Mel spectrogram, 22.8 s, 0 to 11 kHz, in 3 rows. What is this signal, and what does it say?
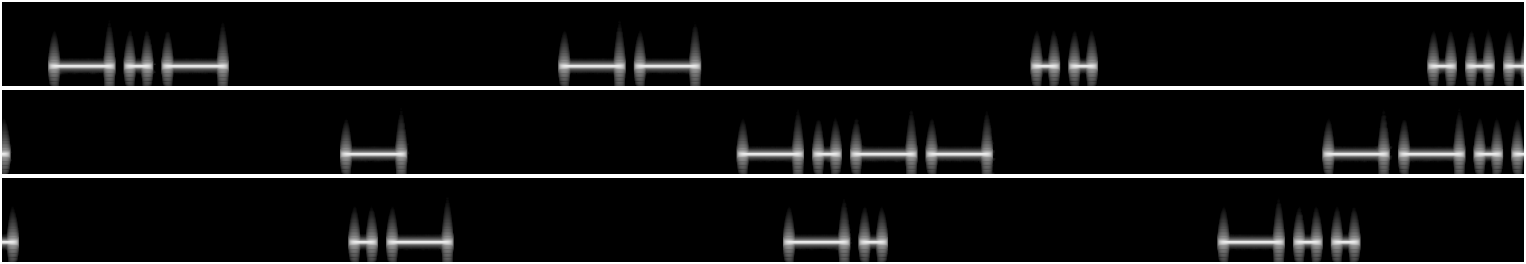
Morse code, heard as a keyed tone, about 13 wpm, spaced as for 4 wpm, 800 Hz. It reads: KMIST YZAND
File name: formation / cw / Text53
